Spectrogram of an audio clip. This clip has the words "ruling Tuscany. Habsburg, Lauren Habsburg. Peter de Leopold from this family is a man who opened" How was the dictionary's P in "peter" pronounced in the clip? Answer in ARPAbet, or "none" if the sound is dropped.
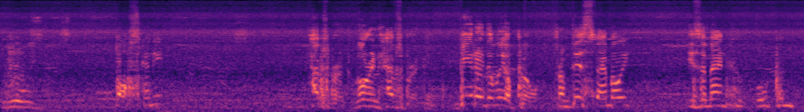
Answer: B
